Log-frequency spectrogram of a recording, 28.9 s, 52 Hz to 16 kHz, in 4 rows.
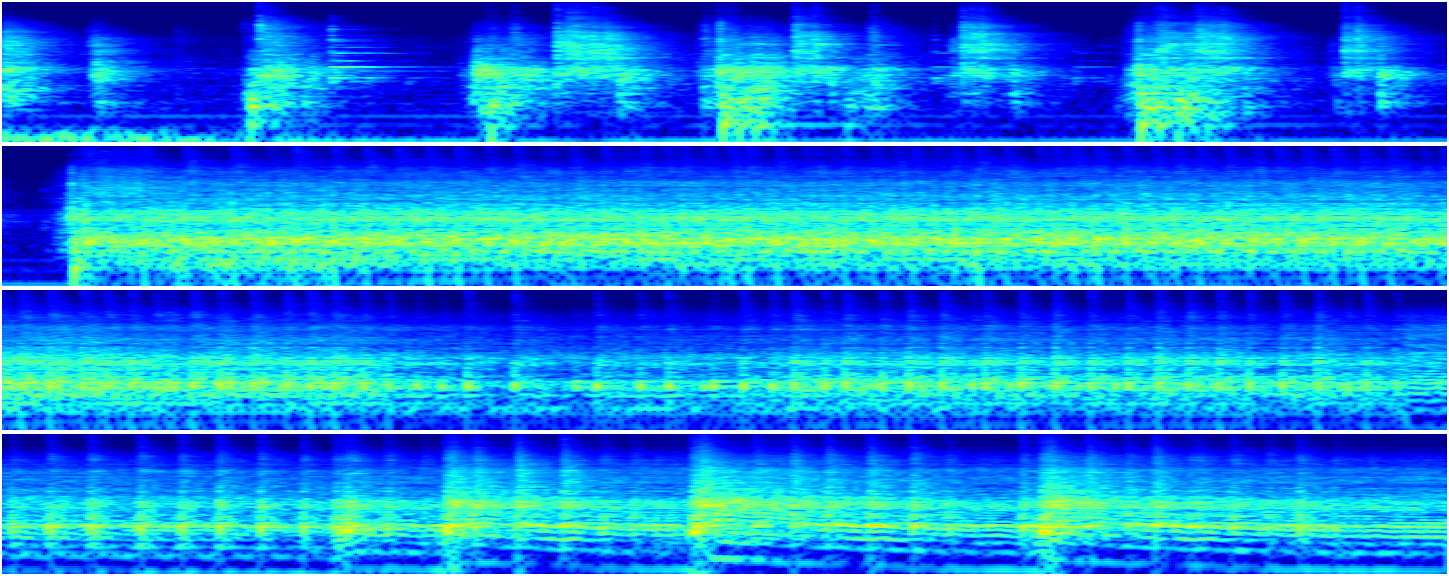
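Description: A series of short bursts about once a second, then a Yamaha YZ250X's two-stroke single-cylinder engine catches about seven seconds in and runs steadily with a fast firing crackle. The revs rise and fall in a few throttle blips near the end.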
